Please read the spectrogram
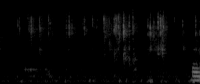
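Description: Blind-pack toy packaging being handled and opened by hand: a run of small crinkles and clicks.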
